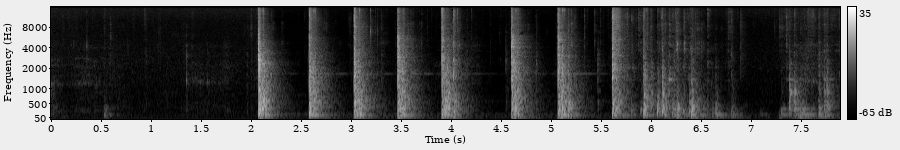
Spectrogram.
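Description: Wooden baton striking the spine of a Condor Final Frontier knife, driving its Scandi-ground blade down through a piece of very dry hardwood: about nine sharp knocks, roughly two a second, starting about two seconds in.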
